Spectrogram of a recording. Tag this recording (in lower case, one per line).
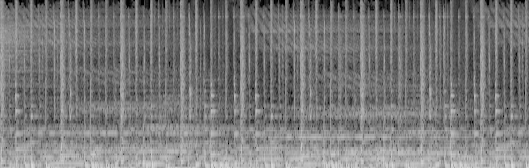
music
